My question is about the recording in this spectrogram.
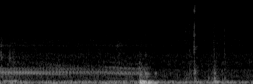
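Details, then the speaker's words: Triumph Stag passenger electric window run up from fully down, current checked with a clamp meter: about 5 A while moving, rising to 8–8.5 A at the top. A steady, even motor whine, then a thud as the glass stops; the window motor is healthy. "I'm gonna run the passenger window up. It's down currently."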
